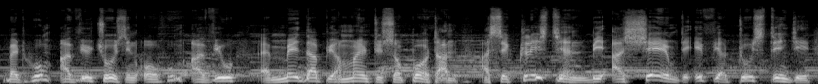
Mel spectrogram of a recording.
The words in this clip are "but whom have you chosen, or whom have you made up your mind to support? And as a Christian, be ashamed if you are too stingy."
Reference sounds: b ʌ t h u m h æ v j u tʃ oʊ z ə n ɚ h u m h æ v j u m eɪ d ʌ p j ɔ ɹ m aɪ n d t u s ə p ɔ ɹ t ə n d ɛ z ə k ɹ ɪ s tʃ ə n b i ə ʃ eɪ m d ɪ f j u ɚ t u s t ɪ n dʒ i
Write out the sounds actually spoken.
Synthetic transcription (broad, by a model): b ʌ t h u m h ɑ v j u tʃ oʊ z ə n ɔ h u m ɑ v j u m eɪ d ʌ p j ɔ m aɪ n d t u s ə p ɔ t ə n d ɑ s ə k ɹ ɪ s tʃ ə n b i ə ʃ eɪ m d ɪ f j u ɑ t u s t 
